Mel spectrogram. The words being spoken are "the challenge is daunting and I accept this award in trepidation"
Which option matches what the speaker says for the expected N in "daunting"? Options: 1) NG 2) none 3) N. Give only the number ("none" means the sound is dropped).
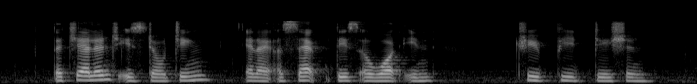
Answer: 2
